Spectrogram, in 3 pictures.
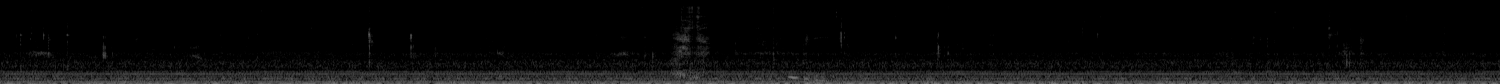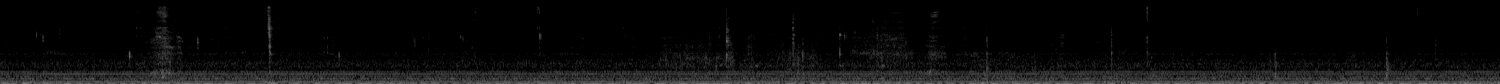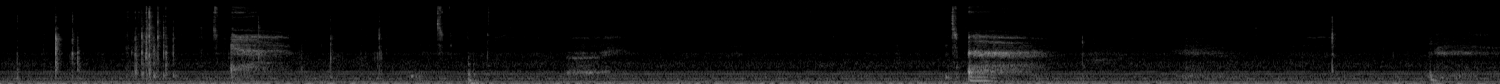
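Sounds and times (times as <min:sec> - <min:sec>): chewing and wet mouth noises: 0:00.0 - 0:26.6, 0:33.0 - 0:35.5, 0:36.6 - 0:39.7
steady low hum: 0:00.0 - 0:45.0.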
